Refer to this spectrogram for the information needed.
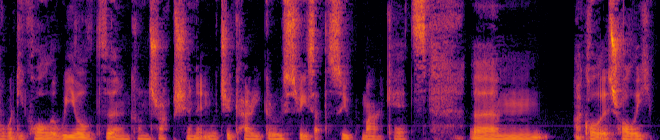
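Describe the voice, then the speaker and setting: A young North Welsh man with a very deep voice works through a list of questions, pausing often with ums and uhs. His first language is Welsh, and it shows in his English as he reads from a laptop in his home. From North Wales. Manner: hesitant, many ums and uhs, glances at laptop. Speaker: YouTuber. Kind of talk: accent tag video, reading questions.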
